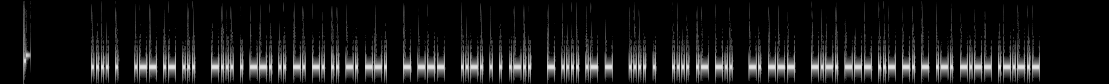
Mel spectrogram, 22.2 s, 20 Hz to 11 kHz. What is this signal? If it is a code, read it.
Morse code, heard as a keyed tone, about 25 wpm, 700 Hz. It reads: HE WAS BEGINNING TO FEEL THAT HE HAD NO COUNTRY.
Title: Sentences from Top 1000 Words - Review Part 5 - 25wpm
